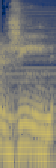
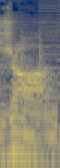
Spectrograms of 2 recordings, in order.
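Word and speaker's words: Jeane: that is eliminate I keep calling her jeene it is supposed to be pronounced Jean like it's like actual French Jean it's the lemon one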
